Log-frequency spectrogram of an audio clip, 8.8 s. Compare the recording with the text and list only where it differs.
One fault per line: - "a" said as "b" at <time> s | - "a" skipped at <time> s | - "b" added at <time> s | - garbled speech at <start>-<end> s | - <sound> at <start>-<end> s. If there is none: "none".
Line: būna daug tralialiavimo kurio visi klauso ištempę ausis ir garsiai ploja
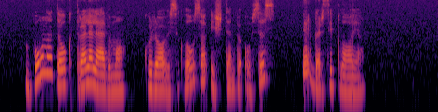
none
